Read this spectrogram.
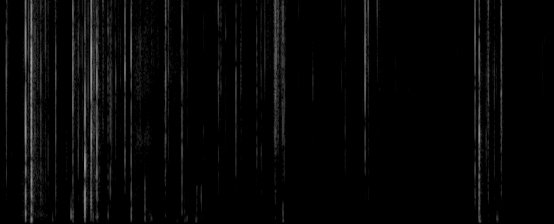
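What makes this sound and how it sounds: A small clear plastic zip bag filled with teal gel beads is held in both hands while the fingers squeeze and crinkle it. Sharp, bright crinkling bursts come in a dense run for the first few seconds, thin out to faint scattered ticks, then return in a short cluster near the end.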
